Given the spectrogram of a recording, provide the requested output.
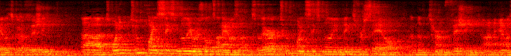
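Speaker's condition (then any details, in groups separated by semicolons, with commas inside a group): No condition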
